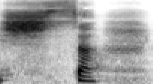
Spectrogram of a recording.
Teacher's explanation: You should feel no vibration. This is a voiceless sound.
